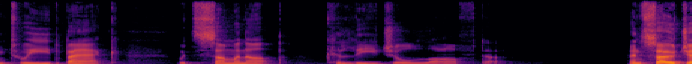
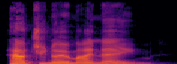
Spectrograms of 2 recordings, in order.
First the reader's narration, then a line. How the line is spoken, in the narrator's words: she snapped back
